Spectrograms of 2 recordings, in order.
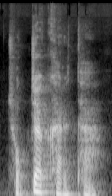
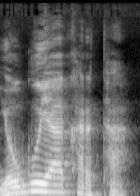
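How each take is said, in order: First: The name begins with a j sound. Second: The name begins with a y sound.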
